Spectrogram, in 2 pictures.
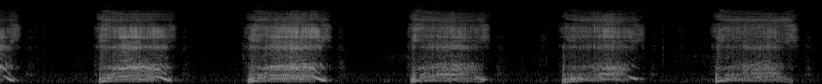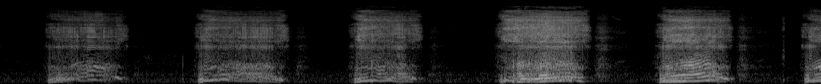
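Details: Male (brother) sleeping and snoring: loud, rough, rattling snores on each breath, about 20 breaths a minute, steady and rhythmic.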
